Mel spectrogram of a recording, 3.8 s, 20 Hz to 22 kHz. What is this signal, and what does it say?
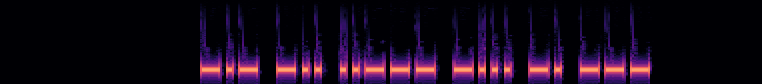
Morse code, heard as a keyed tone, about 32 wpm, 700 Hz. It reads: KD2BNO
